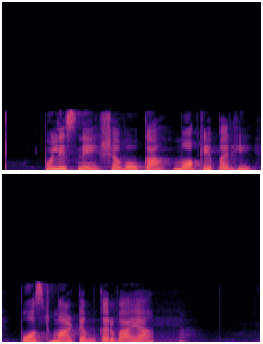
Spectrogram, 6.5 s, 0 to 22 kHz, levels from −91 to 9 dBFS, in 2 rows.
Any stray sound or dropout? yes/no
no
